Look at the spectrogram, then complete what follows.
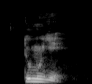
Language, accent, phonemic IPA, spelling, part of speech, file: French, France, /tu mu.je/, tout mouillé, adjective, LL-Q150 (fra)-tout mouillé.wav
- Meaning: soaking wet (at most, as a maximum)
